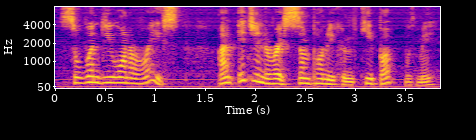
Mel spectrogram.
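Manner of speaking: high, bold, cocky pony voice; eager sporty mare. Acted. Brash pony sizing up the newcomer, high and cocky. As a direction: voice a brash, competitive young mare, pitched well up. Rainbow Dash challenges to race.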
